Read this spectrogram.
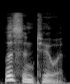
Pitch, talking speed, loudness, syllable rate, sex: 115 Hz, 255 wpm, -19 LUFS, 6.9 syllables/s, male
